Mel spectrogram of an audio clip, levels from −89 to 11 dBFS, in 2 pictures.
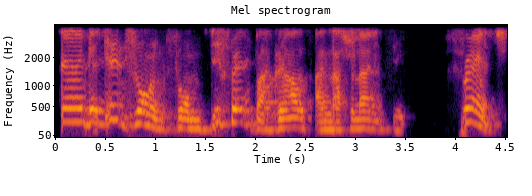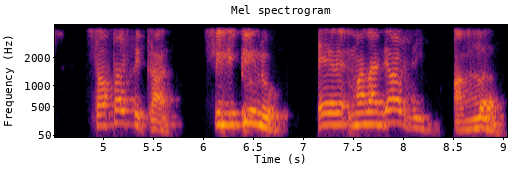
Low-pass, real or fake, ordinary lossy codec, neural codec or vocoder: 3.6 kHz; fake; none; codec, 24 kHz, 3 kbps, HILCodec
